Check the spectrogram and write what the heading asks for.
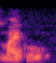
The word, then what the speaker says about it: Mikhael: learned out that Mikel is original name you pronounced Michael from the Ethiopian or um Arabic or even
